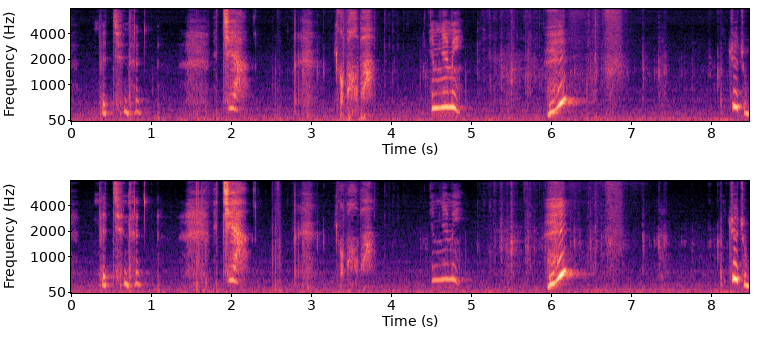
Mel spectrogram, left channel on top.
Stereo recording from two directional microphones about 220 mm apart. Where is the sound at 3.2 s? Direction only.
20° left (ahead or behind).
